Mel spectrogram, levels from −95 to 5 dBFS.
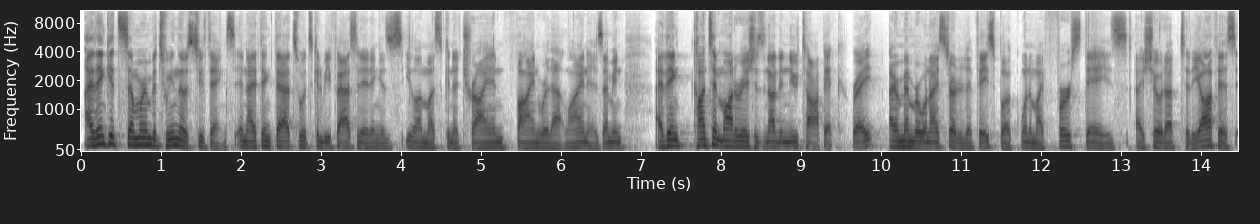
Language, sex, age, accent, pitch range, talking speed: English, male, 30-49, American, 110-130 Hz, 250 wpm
